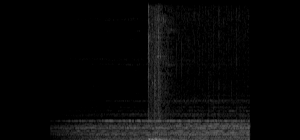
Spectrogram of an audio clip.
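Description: A bright chiming tune plays briefly.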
